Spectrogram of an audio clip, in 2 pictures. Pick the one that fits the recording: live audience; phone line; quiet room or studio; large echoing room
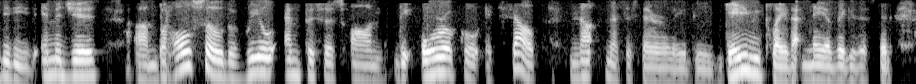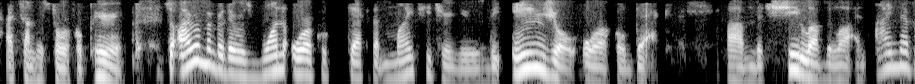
phone line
